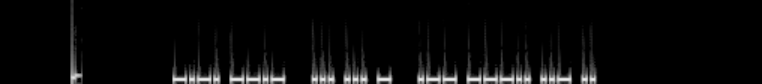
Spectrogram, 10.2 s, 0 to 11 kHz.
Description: Morse code, heard as a keyed tone, about 22 wpm, 700 Hz. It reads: CQ SST W8UI
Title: K1USN SST QSO Practice - 22wpm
